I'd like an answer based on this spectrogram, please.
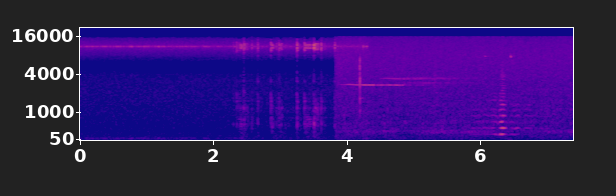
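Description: A flying insect buzzes briefly past, about six seconds in; this short pitched buzz is the loudest sound. Before it come a few faint scattered clicks over quiet outdoor hiss.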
